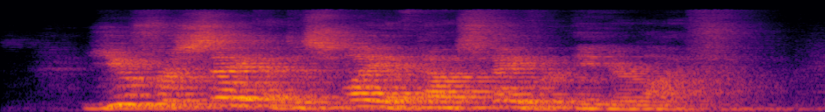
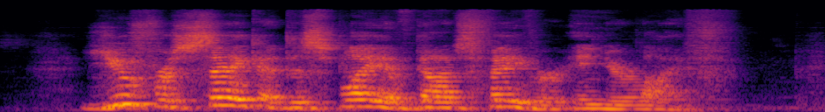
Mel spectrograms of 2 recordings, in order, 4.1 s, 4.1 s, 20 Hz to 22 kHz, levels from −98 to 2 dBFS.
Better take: second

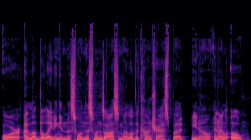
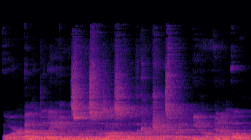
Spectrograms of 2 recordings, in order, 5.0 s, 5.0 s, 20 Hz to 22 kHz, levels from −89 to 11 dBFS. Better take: first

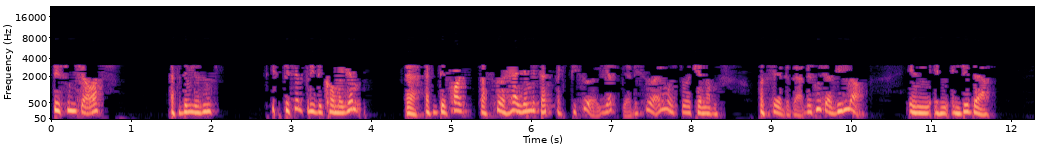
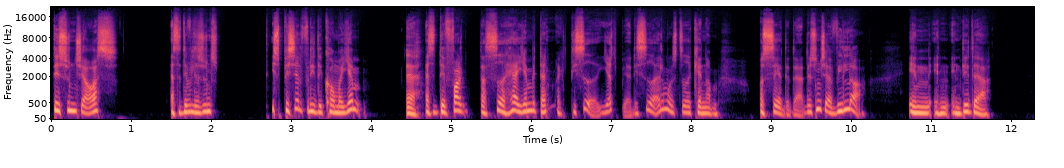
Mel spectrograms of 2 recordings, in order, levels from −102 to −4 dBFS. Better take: second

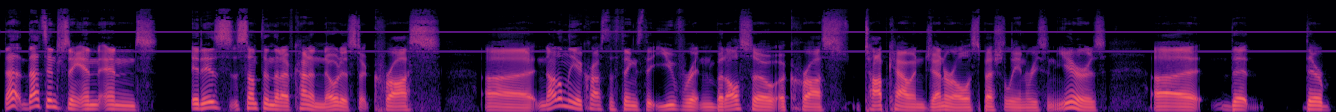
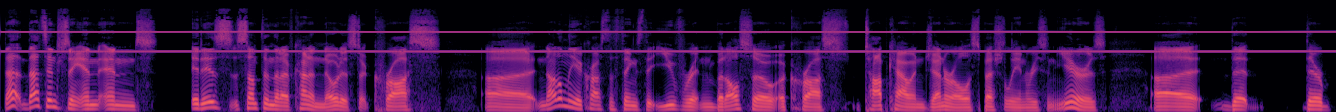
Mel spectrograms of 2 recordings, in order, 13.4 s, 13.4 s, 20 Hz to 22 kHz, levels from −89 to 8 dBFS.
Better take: first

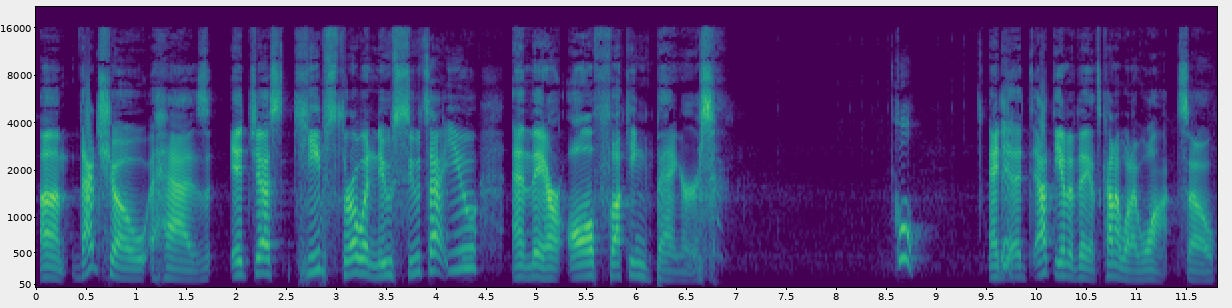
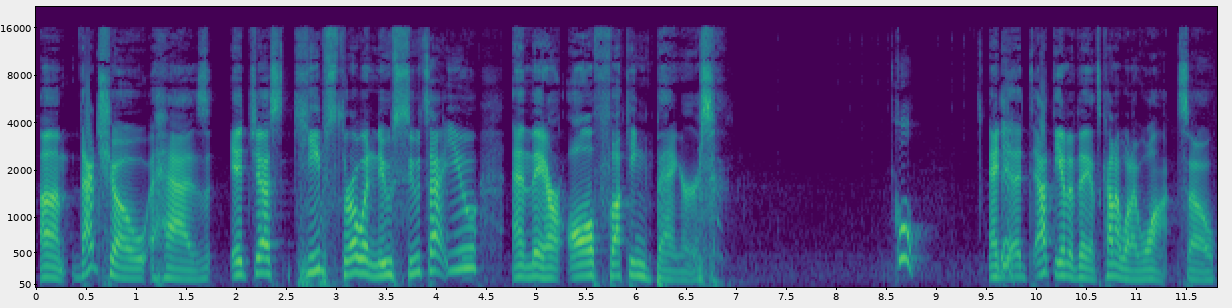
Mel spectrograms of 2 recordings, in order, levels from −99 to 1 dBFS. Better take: second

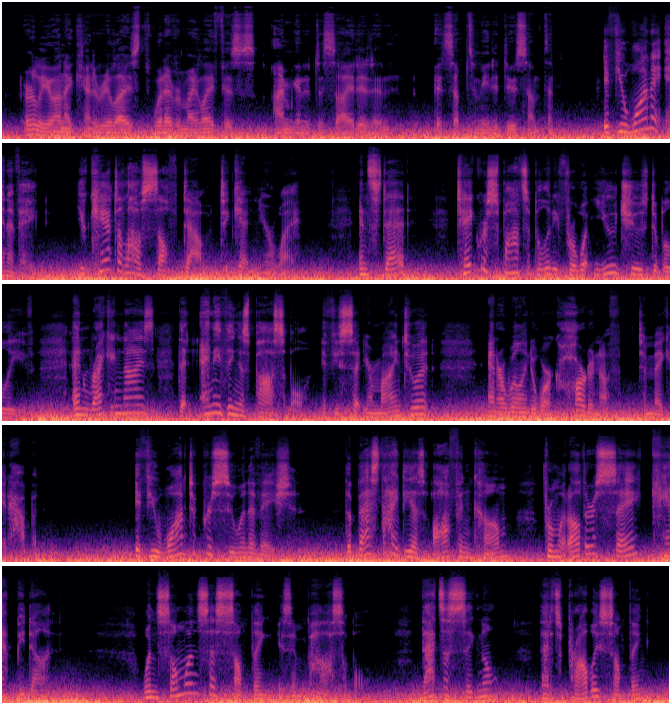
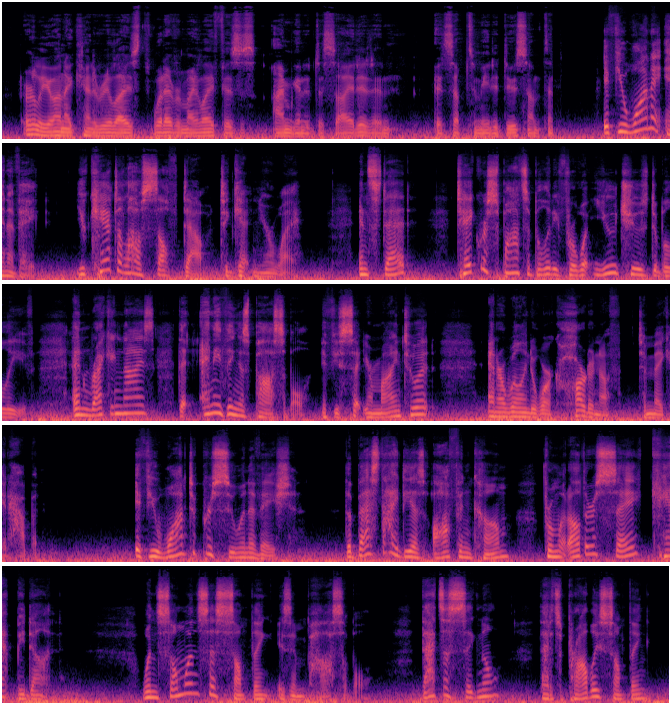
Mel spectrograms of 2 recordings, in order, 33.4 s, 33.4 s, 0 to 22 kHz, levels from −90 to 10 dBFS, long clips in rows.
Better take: second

